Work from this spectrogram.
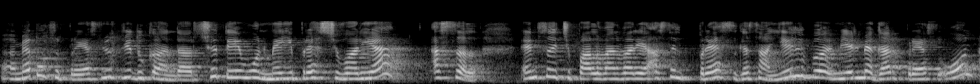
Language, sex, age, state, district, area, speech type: Kashmiri, female, 30-45, Jammu and Kashmir, Budgam, rural, spontaneous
